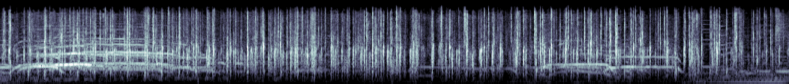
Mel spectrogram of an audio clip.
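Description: Guests applauding with dense, steady clapping, with voices whooping and calling out over it near the start and again near the end.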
